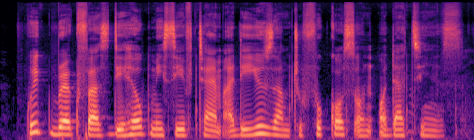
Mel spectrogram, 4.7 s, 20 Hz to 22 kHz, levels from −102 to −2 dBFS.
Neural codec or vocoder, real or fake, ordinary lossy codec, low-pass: none; real; none; none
